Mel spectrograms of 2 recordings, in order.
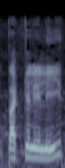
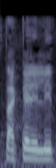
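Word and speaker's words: Tekeli-li: Hay unos nativos ahí que hacen un ruido que es como taquelili, taquelili, algo así, bueno, así se escribe. Y al parecer el Cho'Goth, H.P. Lovecraft le dio el mismo sonido al grito que da el Cho'Goth, que es taquelili, taquelili.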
